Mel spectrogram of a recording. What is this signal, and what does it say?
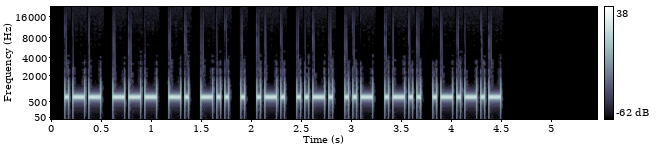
Morse code, heard as a keyed tone, about 30 wpm, 700 Hz. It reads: WONDERFUL.
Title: Sentences from Top 1100 Words 30wpm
